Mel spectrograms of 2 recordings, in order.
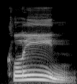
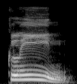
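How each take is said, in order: Both takes have the same delivery.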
